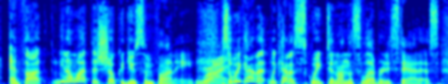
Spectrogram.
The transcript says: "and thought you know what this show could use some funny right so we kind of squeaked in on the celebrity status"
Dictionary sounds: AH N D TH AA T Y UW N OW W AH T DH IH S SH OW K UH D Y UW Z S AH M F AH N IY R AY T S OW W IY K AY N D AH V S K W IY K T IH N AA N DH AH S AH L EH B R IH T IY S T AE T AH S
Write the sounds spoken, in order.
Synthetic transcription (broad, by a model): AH N TH AA T Y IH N OW W AH T DH IH S SH OW K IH D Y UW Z S AH M F AH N IY W AY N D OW W IY K AY N D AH S K W IY K T IH N N DH AH S AH L EH B R IH T IY S T AE T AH S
